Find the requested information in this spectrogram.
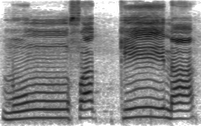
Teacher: তাহলে নুন সাকিনের পরে ইকফার 15টি হরফ থেকে কোনো একটি হরফ যদি এই নুন সাকিনের পরে থাকে তাহলে ওই নুন সাকিনটা আমরা গুন্নাহ করে পড়ব। যেমন এখানে নুন সাকিনের পরে ফাটি হলো ইকফার হরফ, এজন্য আমরা এই নুন সাকিনটা গুন্নাহ করব।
